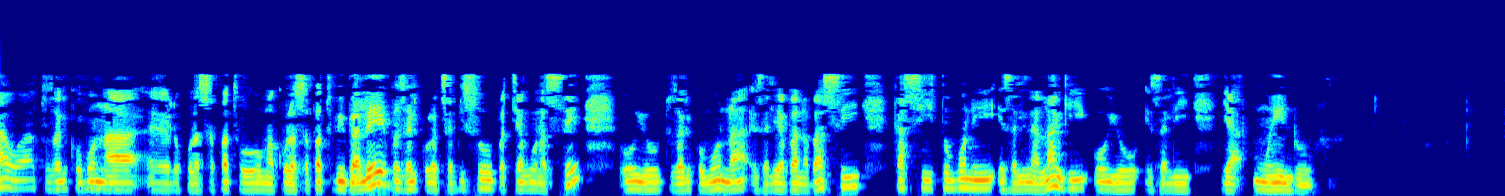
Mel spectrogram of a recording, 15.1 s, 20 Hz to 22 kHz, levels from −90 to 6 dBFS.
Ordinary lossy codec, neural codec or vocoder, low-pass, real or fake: MP3, 24 kbps; none; 5.4 kHz; real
